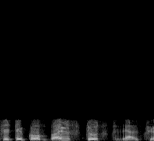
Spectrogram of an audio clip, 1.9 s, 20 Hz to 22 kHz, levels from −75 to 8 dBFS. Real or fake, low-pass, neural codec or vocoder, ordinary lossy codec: real; 3.6 kHz; none; MP3, 24 kbps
